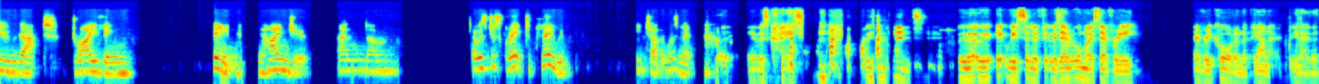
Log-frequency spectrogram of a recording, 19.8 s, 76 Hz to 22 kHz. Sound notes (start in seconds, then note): 11.3 chuckling; 11.6 laughing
